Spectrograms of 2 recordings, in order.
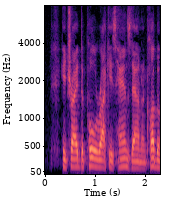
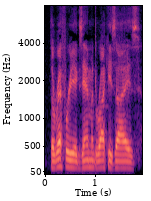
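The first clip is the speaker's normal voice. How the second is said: ordinary delivery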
